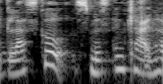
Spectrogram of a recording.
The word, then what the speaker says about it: GlaxoSmithKline: Er ist Arzt und Chief of Staff und Performance Excellence bei Glasgow Smith Klein. Habe ich das jetzt richtig ausgesprochen, Christian? – Ja, das hast du sehr richtig ausgesprochen,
